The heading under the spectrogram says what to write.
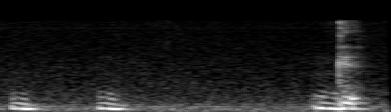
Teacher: To stop the airflow, the back part of the tongue reaches up and touches the soft palate, cutting off the air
